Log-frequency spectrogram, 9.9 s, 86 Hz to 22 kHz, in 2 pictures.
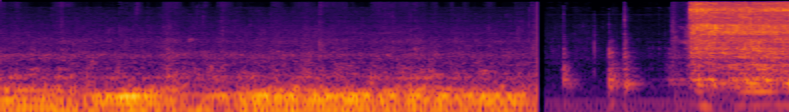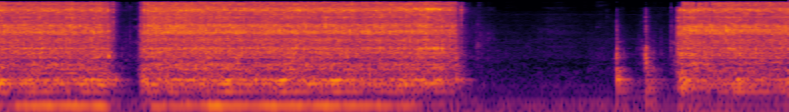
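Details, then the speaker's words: GT40 V8 in a Nautique boat, restarted an hour later after heat soak with the low-pressure fuel pump replaced and about 17 PSI held, priming to 40 PSI; it starts strong and runs with a deep, steady, even rumble; normal running. "hour later and she starts strong so we'll go ahead and take her for a spin"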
